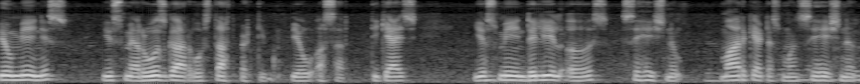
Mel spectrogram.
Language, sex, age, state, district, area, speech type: Kashmiri, male, 45-60, Jammu and Kashmir, Srinagar, urban, spontaneous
